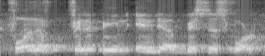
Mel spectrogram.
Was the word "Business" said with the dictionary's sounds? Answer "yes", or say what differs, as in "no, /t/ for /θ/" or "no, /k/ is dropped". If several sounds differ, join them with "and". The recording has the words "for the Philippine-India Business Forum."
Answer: no, /s/ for /z/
